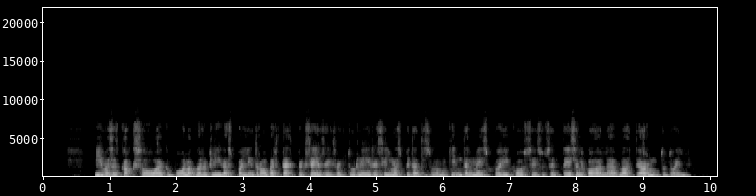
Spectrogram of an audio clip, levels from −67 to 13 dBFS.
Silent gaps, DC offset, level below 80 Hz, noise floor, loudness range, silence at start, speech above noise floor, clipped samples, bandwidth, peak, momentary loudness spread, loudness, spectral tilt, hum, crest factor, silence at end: none; under 0.1%; -54 dBFS; -58 dBFS; 2 LU; 0.75 s; 38 dB; under 0.1%; 7.4 kHz; -4 dBFS; 7 LU; -21 LUFS; -7 dB/octave; none; 18 dB; 0.4 s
